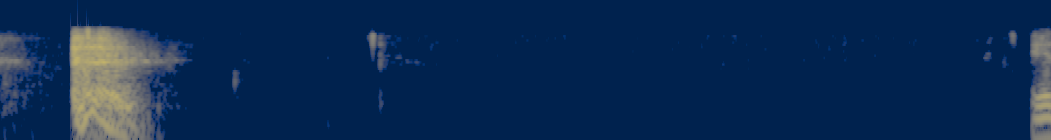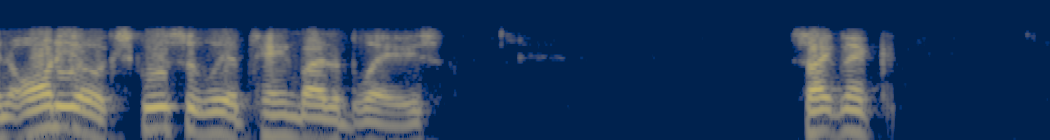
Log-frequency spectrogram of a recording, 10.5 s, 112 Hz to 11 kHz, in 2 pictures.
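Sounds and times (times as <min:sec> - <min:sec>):
man clearing throat: 0:00.4 - 0:01.0
speech: 0:00.5 - 0:00.8, 0:05.2 - 0:07.6, 0:09.3 - 0:09.8.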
